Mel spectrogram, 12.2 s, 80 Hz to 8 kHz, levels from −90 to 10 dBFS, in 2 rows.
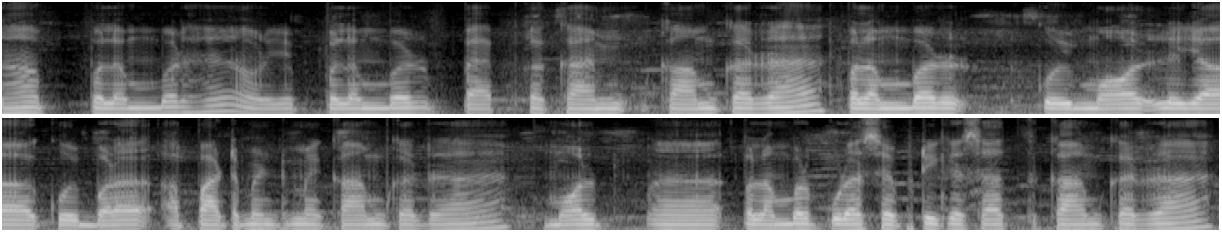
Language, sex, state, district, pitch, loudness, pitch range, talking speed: Hindi, male, Bihar, Muzaffarpur, 125 Hz, -18 LUFS, 120-130 Hz, 175 wpm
